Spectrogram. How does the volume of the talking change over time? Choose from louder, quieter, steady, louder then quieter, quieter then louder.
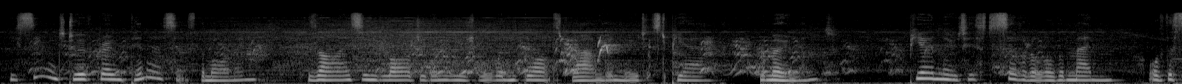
steady.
